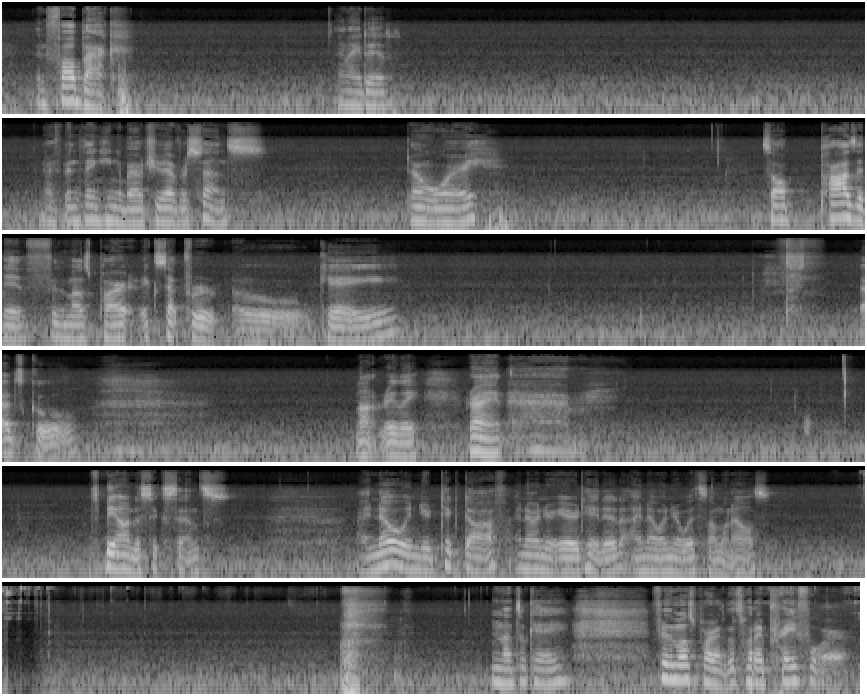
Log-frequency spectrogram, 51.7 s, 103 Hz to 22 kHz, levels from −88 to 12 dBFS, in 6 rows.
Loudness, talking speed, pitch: -20 LUFS, 80 wpm, 145 Hz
